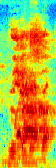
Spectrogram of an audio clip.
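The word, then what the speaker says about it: Rhabarber: In High German, rhubaba.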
